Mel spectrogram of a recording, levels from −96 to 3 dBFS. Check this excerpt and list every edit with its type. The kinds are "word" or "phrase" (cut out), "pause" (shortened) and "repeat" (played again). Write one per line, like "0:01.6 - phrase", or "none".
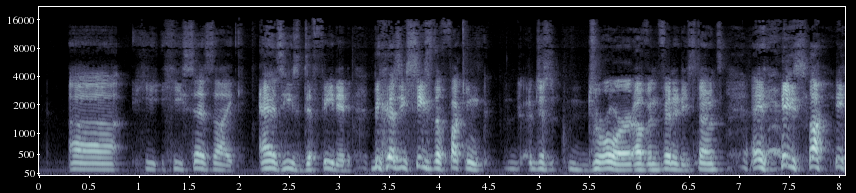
0:02.1 - pause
